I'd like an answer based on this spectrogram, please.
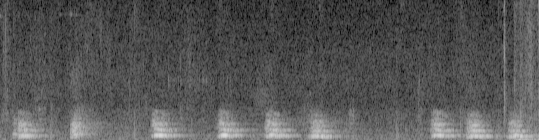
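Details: Bloodhound in foster care, playing and getting to know other dogs at the foster home; deep, full barks come in a quick series of about nine within five seconds, some paired, with short gaps between bursts.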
